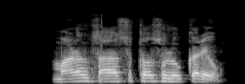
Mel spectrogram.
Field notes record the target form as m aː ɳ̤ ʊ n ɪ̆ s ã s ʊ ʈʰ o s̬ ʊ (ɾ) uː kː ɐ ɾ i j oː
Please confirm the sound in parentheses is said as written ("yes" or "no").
no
